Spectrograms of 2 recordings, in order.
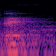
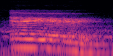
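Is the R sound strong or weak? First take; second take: weak; strong. First: The R sound is weak or missing. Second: The R sound is strongly pronounced. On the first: The speaker calls it wrong. "instead of er" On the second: The speaker calls it right. "They pronounce the R er"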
